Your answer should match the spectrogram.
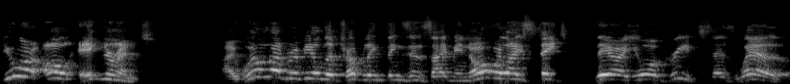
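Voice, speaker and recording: A man's voice: extremely high pitch, lively intonation, a little slow, fairly bright tone, heavily acted, rough recording. A man playing a bitter, defiant old blind prophet in a Greek tragedy reading, with declamatory, ominous delivery. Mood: stubborn, indignant.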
